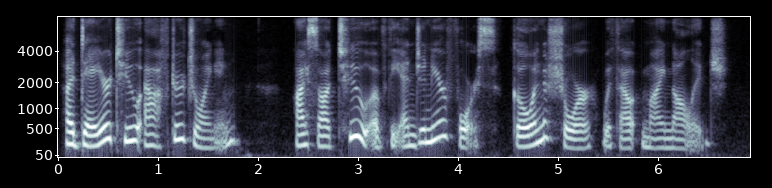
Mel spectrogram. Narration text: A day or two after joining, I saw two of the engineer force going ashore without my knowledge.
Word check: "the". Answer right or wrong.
right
